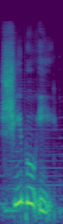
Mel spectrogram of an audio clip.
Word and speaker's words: Shibui: Here, we reach a genuine Japanese aesthetic idea called Shibui, pronounced Shibui.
